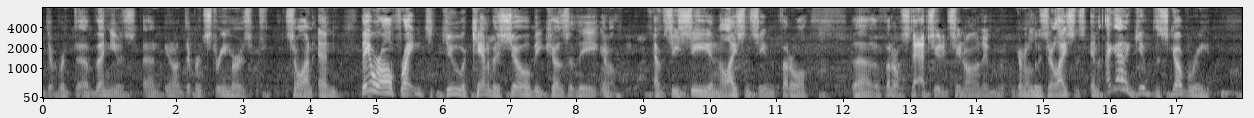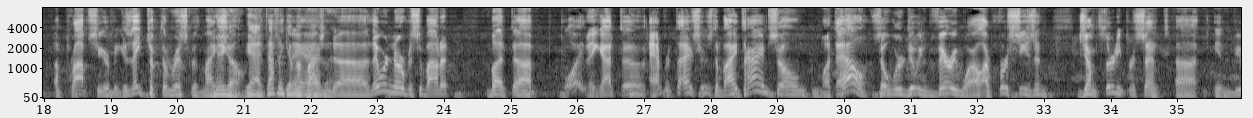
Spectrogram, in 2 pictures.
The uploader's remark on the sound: at the NECANN cannabis conference in Boston, MA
